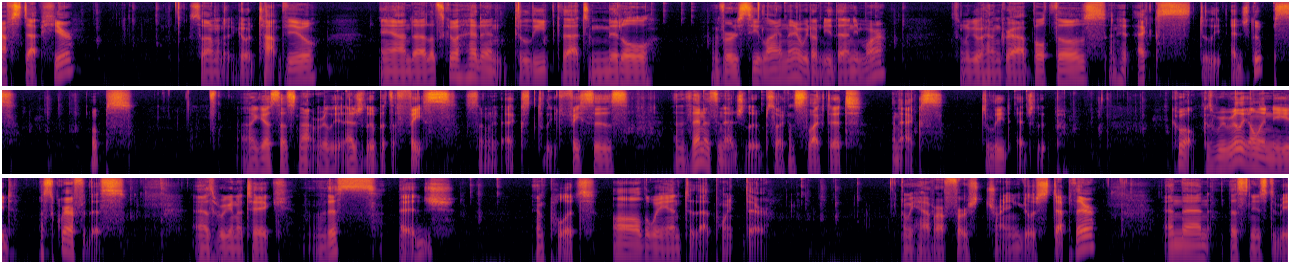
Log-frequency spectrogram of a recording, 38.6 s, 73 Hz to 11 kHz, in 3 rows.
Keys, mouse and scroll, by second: 0.8 Tab, 2.1 KP_7, 3.2 middle click, 6.1-7.7 right drag, 7.7-9.7 middle drag, 11.4 x, 13.4 ctrl+z, 14.4-16.2 middle drag, 16.2-18.2 drag, 17.1 x, 18.2 right click, 19.8 click, 21.5-22.8 right drag, 21.8 x, 23.4 a, 23.7 Tab, 24.1 Tab, 24.5 KP_7, 24.8 z, 25.4-26.4 middle drag, 25.7 z, 28.8 b, 30.3 b, 33.8 a, 33.9 Tab, 37.7 Tab.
